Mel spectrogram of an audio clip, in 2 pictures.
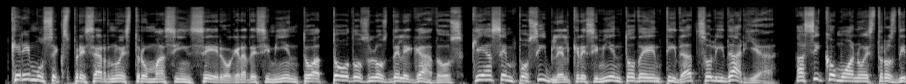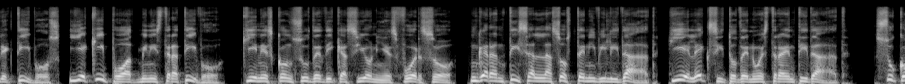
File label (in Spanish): masculino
